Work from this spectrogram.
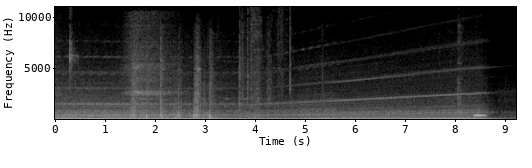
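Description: Locomotive in the Run 8 train simulator game hauling loaded freight cars, a steady low rumble with rail clatter and rising wheel squeal, sustained throughout before fading near the end.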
